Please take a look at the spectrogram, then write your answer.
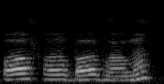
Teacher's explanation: ये औष्ठ के स्पर्श से उच्चारित होते हैं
